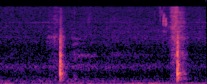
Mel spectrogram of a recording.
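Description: Kitchen knife chopping tomato on a bamboo cutting board: two sharp knocks of the blade hitting the board, about a second apart.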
